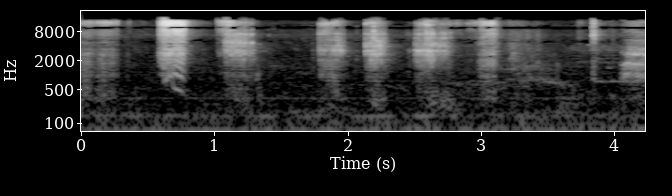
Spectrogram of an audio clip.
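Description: A man slurps coconut water noisily.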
